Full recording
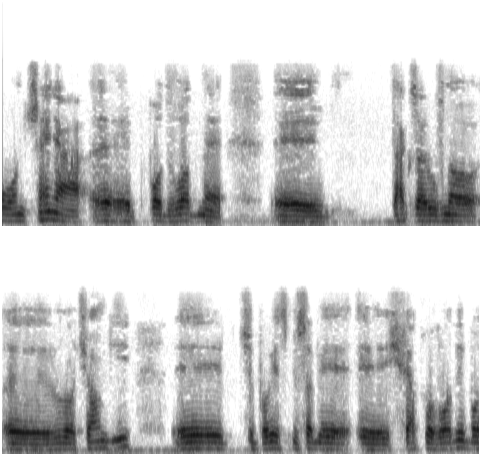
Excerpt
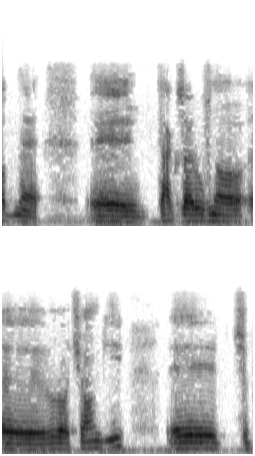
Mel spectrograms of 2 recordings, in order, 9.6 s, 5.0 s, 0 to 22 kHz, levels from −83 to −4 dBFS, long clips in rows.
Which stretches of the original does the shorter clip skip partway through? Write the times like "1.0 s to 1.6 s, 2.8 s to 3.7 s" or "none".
3.3 s to 3.8 s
